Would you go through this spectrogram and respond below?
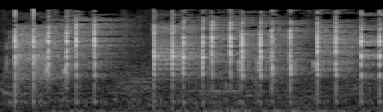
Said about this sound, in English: What's that clicking sound coming from the back of the galleon? Says Grandolf.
